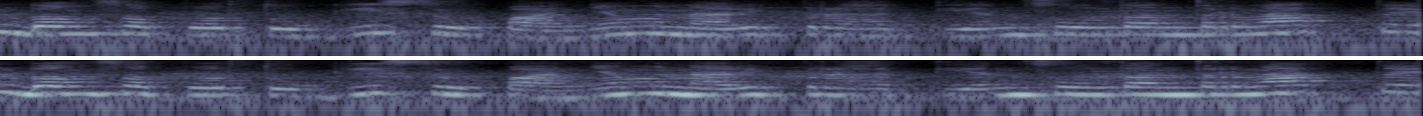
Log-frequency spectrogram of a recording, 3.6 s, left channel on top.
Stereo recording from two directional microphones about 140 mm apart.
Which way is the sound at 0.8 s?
25° left (ahead or behind).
